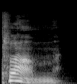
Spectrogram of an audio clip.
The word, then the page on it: plumb: British English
